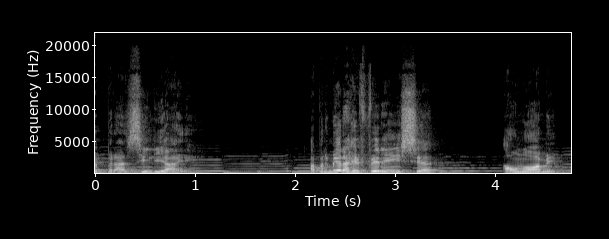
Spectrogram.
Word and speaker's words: Brasília: que quer dizer região a pronúncia correta é Brasilia a primeira referência ao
